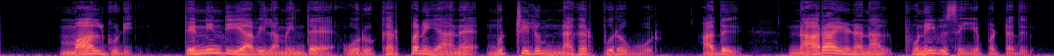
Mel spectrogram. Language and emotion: Tamil, neutral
